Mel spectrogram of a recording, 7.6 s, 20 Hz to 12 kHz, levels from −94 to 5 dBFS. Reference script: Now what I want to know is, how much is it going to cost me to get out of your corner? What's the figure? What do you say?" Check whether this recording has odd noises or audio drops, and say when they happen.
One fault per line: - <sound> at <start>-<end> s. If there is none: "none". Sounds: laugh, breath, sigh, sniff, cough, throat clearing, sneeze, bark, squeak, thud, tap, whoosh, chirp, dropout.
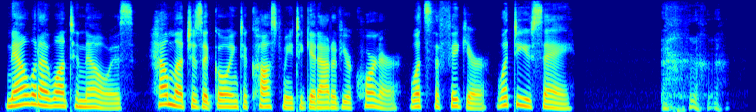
- laugh at 6.6-7.3 s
